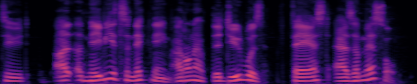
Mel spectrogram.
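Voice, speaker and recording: A man's voice: a little high, a little fast, dry recording, clean studio sound. A young man co-hosting a podcast in casual chat, teasing his friend and telling stories playfully. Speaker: podcast co-host.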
